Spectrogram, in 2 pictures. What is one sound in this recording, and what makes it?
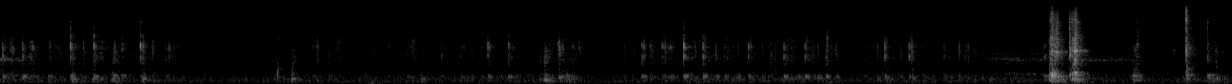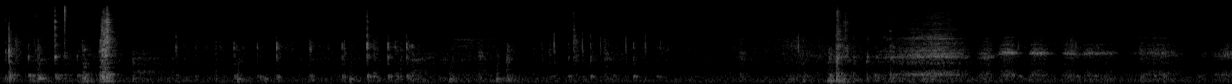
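A palette knife scrapes and taps softly on a painting surface.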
